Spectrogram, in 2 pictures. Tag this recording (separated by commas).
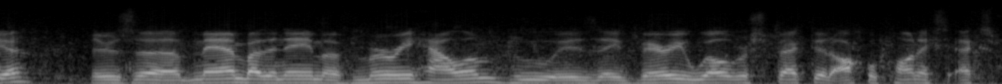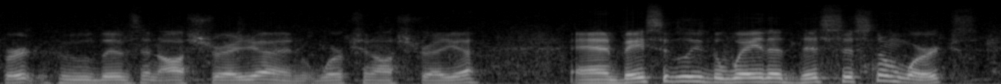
Speech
